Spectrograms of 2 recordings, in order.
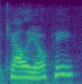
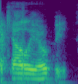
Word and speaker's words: Calliope: i consistently mispronounce everything how many folks mispronounce calliope you mean calliope yes number to say to syrup yes by kelly opie um so um sorry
